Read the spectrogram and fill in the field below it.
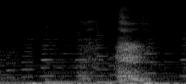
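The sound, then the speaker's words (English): A man clears his throat in a rough, gravelly burst that swells to a harsh rasp near the end, lasting under two seconds with no talking. “Me, gotta clear my throat.”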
